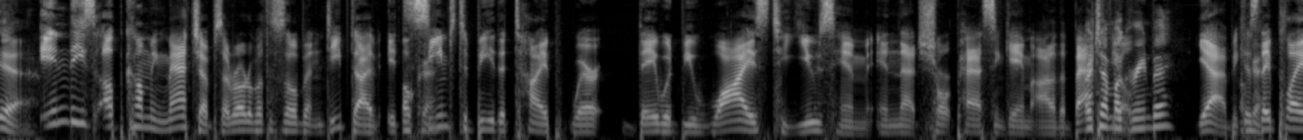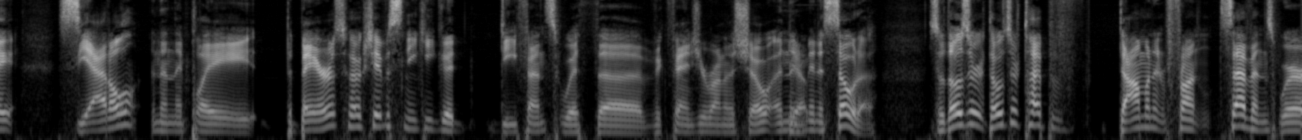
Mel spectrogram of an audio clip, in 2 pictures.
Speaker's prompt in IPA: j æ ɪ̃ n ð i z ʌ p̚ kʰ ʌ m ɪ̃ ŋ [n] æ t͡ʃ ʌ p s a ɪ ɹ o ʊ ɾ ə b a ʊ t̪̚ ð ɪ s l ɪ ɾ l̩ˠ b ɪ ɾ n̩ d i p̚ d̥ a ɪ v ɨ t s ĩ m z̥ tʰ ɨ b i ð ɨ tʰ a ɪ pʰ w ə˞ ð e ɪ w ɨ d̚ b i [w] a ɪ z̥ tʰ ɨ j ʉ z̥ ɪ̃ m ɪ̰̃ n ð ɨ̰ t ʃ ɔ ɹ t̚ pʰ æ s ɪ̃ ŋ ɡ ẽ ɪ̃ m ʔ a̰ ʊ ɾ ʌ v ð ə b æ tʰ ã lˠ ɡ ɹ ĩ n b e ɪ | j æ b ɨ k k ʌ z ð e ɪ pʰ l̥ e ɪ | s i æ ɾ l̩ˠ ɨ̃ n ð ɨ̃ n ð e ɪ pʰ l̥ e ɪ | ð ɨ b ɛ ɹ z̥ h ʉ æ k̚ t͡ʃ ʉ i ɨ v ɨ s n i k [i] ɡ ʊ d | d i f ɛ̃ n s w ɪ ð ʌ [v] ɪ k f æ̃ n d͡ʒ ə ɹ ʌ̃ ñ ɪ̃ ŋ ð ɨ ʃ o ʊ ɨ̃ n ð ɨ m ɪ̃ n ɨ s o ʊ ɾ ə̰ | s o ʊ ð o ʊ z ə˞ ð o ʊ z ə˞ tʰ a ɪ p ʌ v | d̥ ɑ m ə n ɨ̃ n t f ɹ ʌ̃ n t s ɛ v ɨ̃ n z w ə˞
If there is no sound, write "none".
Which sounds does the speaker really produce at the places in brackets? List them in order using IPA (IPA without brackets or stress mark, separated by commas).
m, w, i, v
